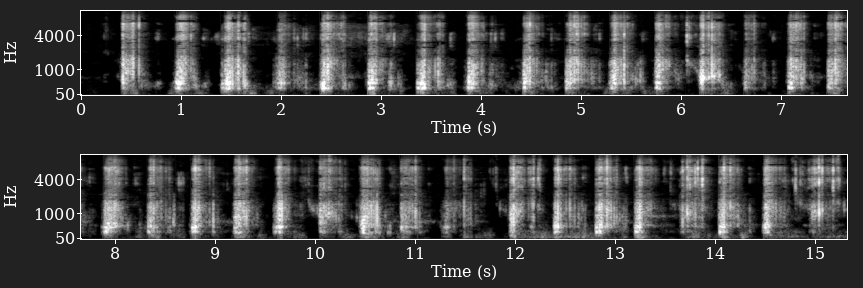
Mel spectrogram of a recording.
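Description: A woman crunches ice close to a microphone.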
